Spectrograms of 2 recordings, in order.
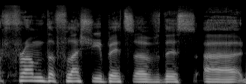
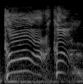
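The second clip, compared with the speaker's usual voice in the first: much higher squawking caw; seagull caw; 4 dB quieter than usual. A narrator's reading. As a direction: squawk like a gull. Narrator imitates seagulls.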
